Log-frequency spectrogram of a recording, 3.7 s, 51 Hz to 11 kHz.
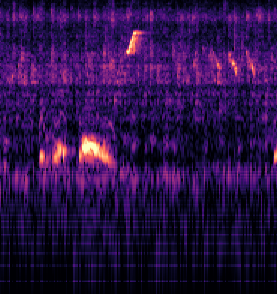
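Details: Spotted dove, described as a lively, vocal caller used as a lure, gives low cooing notes: a short coo near 0.6 s then a louder, longer coo around 1.1 s, with faint higher chirps from other birds in the background.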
